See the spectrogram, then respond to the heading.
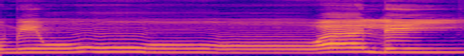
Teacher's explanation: Cara bacanya masuk ke waw disertai dengung 2 ketukan karena bacaan idgham bi gunnah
